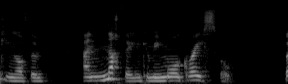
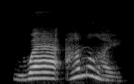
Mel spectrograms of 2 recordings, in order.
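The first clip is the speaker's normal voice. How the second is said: high, slow, wondering question; mock surprise from Wendy; surprised; 7 semitones higher, 5 dB louder, much slower than usual. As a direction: act amazed. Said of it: "She looked properly surprised".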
